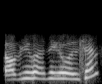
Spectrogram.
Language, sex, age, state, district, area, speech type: Bengali, female, 30-45, West Bengal, Purba Medinipur, rural, conversation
